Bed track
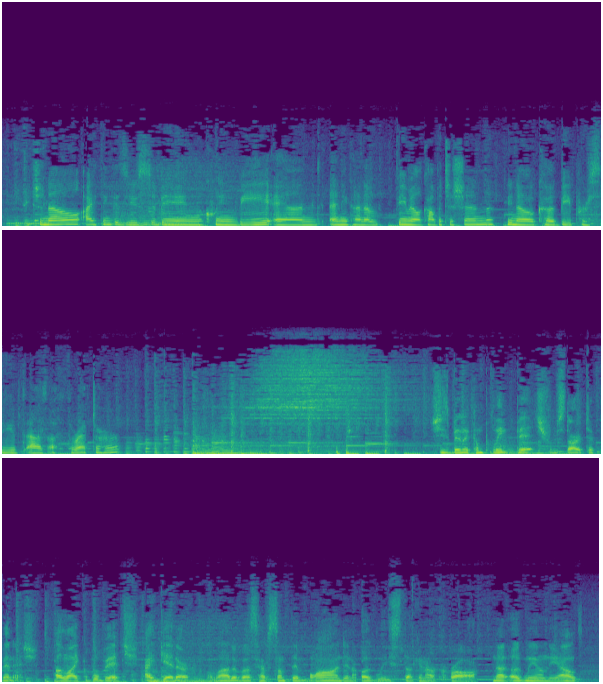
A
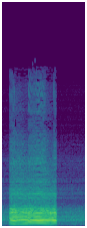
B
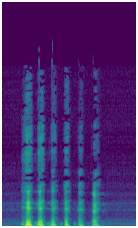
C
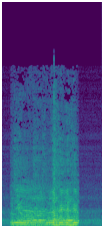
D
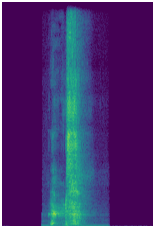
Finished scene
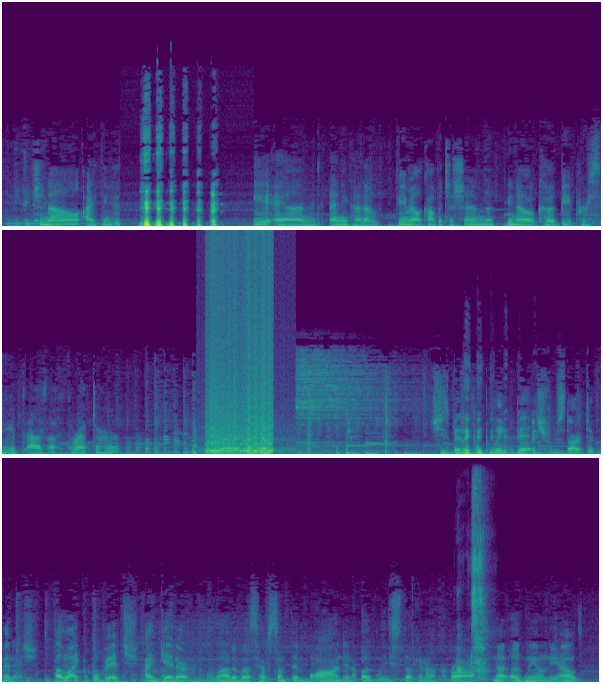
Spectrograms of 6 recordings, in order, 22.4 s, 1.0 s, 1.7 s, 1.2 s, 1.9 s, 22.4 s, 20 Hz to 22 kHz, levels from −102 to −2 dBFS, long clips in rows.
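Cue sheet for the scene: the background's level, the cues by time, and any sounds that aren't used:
bed track -16.5 dB
1.48 s: replace with B -0.5 dB
9.92 s: replace with C -10 dB + square wave that keeps the level
12.97 s: add B -14.5 dB + rotary cabinet horn 8 Hz
20.04 s: add D -17 dB
not used: A

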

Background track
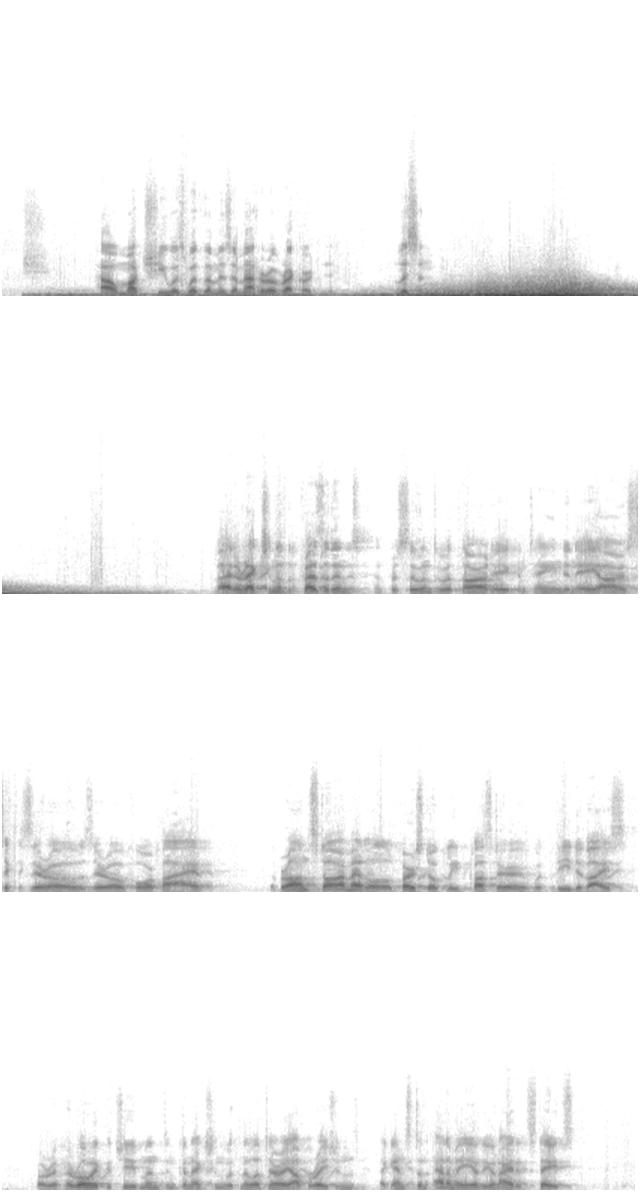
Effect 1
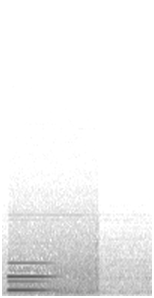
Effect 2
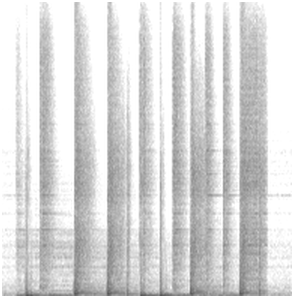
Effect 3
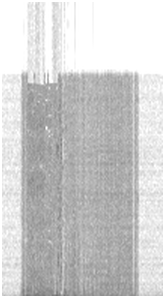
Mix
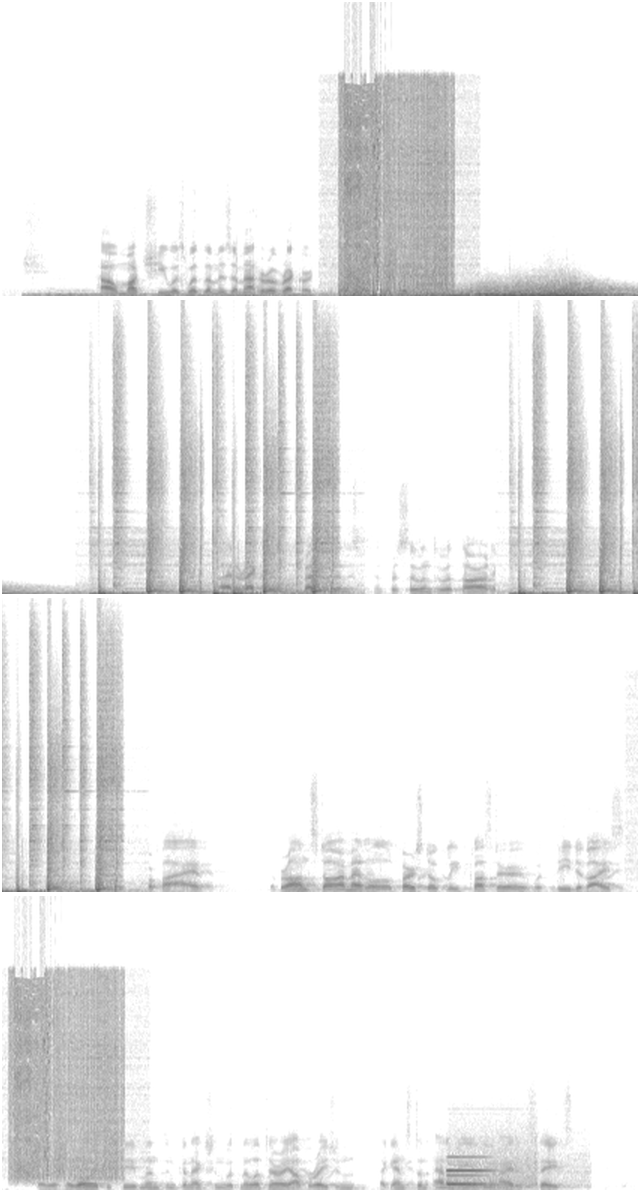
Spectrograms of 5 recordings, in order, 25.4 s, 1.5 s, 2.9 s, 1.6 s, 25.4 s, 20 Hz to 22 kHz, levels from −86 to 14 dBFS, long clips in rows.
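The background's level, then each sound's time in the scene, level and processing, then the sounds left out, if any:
background track -11.5 dB
3.17 s: add 3 -1.5 dB
7.09 s: add 2 -4 dB
11.29 s: replace with 2 -3.5 dB
18.95 s: add 3 -5 dB + high-pass 980 Hz 24 dB/octave
23.47 s: add 1 -10.5 dB

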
